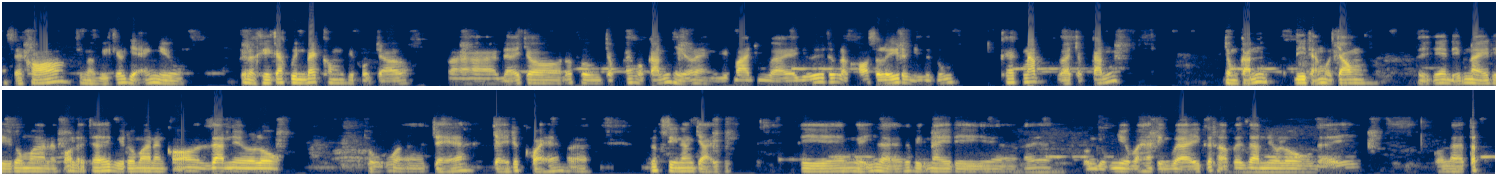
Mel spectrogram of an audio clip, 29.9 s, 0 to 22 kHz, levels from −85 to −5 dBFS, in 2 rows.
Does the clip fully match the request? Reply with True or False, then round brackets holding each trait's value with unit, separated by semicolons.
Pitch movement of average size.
True (3.9 semitones)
